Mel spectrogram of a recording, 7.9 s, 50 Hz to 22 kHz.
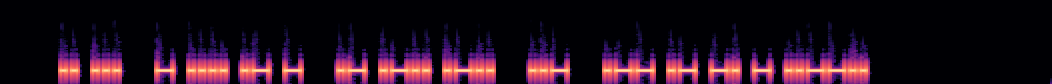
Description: Morse code, heard as a keyed tone, about 30 wpm, 700 Hz. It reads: IS THAT ALL U WANT?
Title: Sentences from Top 200 Words and Abbreviations 30wpm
